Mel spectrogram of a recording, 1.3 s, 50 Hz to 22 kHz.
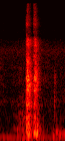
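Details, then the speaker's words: Cat in a household where all 12 cats have "the sneeze", an upper respiratory something per owner: two quick, sharp hissing sneezes. "so officially I just start this guy's sneeze officially everybody in the house all 12 cats have the sneeze it's an upper respiratory something"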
